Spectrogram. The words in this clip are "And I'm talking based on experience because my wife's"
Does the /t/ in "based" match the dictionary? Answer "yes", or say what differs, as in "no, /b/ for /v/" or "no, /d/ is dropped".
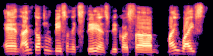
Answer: yes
